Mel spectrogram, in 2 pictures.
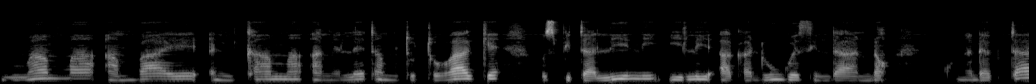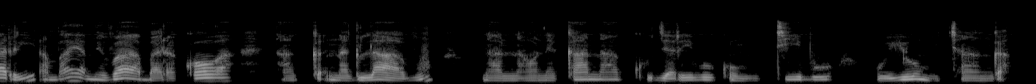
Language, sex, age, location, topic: Swahili, male, 18-24, Kisii, health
